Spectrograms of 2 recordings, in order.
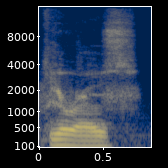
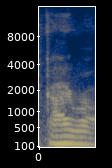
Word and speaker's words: gyros: I've had some really good heroes. I think that's how you pronounce them. Euros. Euros. Oh, no. It's gyros.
